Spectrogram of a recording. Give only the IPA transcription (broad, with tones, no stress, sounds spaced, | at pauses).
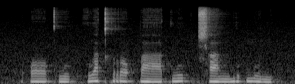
ʔ ɔː˧ kʰ w u˨˩ k̚ h u˥˩ a̯ kʰ r ɔ˥˩ ʔ p aː˧ k w u˥˩ k̚ t͡ɕʰ a˦˥ ŋ b u˦˥ ʔ m u˧ n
